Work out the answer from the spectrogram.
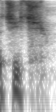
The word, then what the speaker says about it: Tite: il commissario tecnico brasiliano perché nel suo paese Tite si pronuncia Cicci Allora mi proprio Mi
